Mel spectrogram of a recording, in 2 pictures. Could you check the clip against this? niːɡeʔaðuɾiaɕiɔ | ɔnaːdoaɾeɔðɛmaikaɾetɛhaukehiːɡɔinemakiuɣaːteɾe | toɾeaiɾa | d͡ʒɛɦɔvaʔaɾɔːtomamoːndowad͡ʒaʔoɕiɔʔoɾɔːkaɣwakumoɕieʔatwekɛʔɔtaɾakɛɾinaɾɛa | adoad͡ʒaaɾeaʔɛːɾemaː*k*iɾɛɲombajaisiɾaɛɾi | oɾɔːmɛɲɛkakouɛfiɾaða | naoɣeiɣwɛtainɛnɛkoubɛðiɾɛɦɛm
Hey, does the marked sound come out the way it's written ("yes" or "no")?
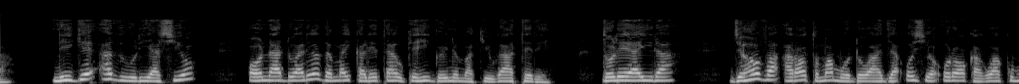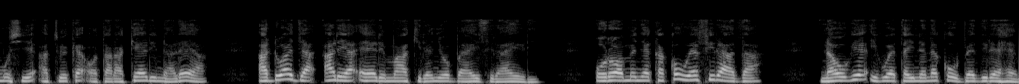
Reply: yes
